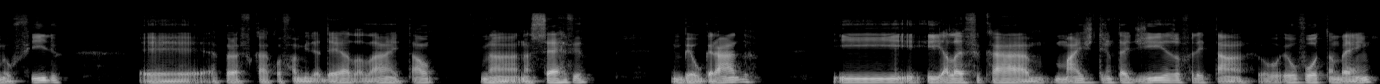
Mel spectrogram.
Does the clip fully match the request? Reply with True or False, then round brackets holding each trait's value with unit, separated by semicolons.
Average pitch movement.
True (3.4 semitones)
